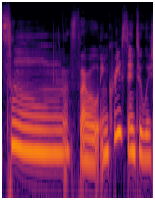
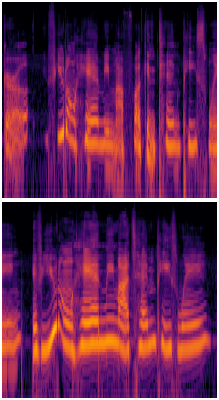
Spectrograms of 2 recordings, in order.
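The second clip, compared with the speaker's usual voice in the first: mock threat; 8 semitones higher, 4 dB louder than usual. Retold demand to deli worker.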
